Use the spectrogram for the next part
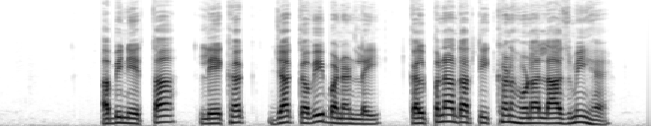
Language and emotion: Punjabi, neutral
